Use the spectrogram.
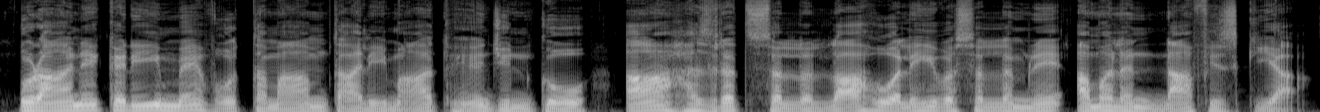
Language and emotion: Urdu, neutral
